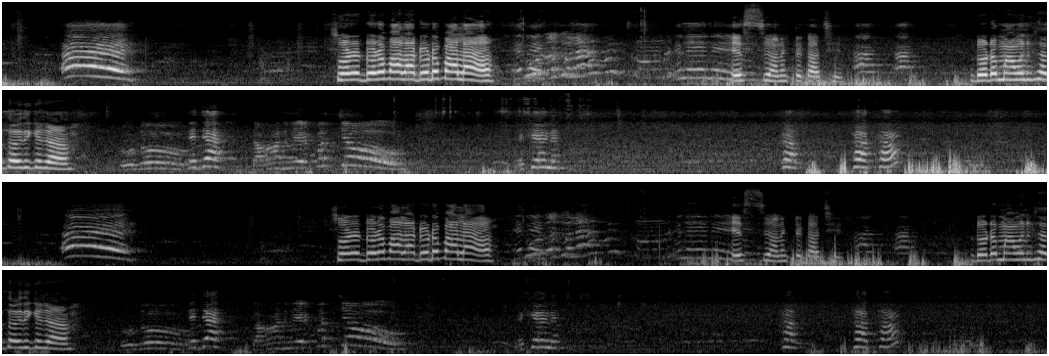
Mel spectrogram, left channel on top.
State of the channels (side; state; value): right; quieter; 14.0 dB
